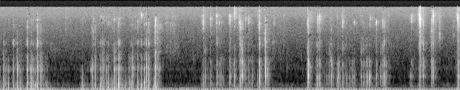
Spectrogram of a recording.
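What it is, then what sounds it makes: Empty cardboard box. A small brown printed cardboard box with a torn, corrugated edge, hollow and apparently empty, is held in both hands close to the microphone while long red nails tap and scratch its surface. Clusters of quick, dry taps and scratches come in bursts separated by brief quieter gaps, with a low, hollow body to each hit and short bright clicks.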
